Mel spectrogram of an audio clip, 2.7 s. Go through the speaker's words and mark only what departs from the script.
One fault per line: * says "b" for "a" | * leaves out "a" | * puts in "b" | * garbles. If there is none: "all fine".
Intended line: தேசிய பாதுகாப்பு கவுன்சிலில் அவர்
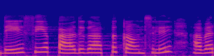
all fine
